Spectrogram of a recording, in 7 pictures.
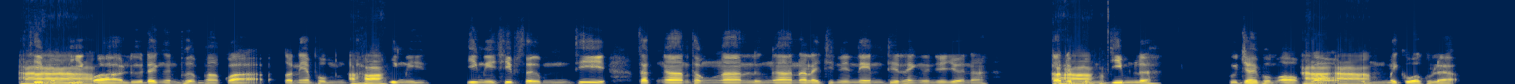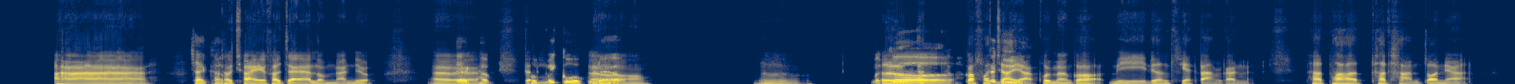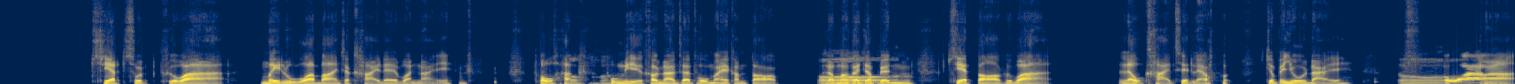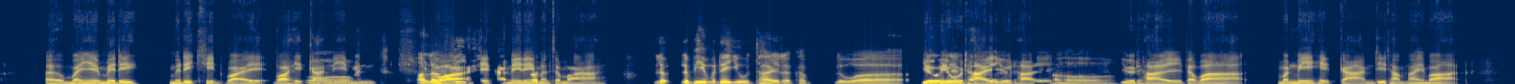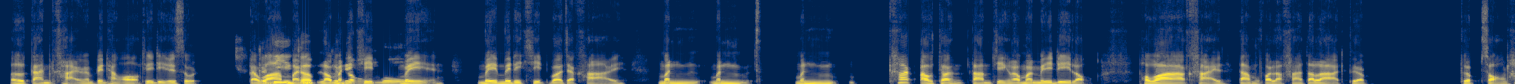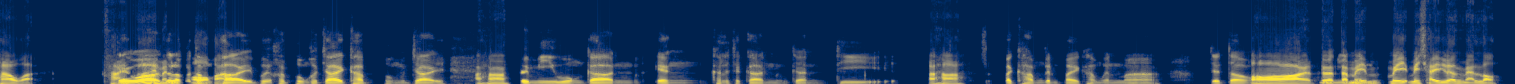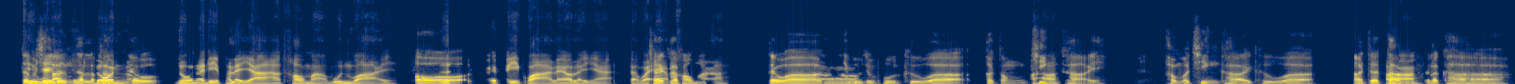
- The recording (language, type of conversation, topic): Thai, unstructured, เวลาเหนื่อยใจ คุณชอบทำอะไรเพื่อผ่อนคลาย?
- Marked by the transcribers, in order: tapping; other background noise; chuckle; chuckle; tsk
